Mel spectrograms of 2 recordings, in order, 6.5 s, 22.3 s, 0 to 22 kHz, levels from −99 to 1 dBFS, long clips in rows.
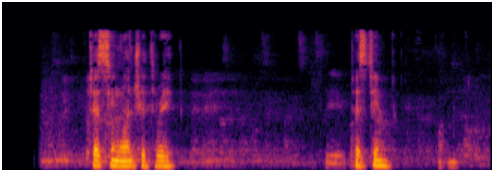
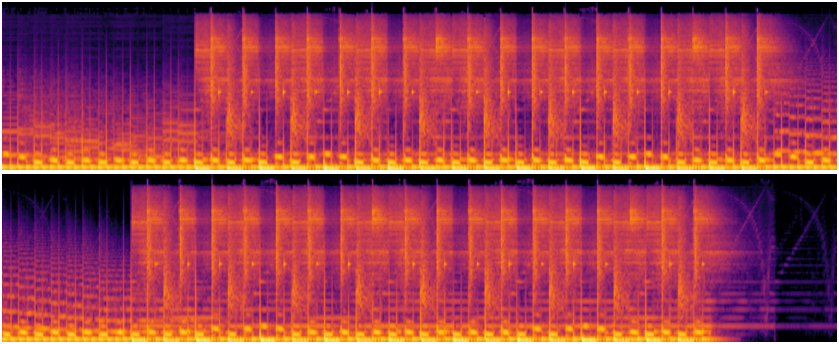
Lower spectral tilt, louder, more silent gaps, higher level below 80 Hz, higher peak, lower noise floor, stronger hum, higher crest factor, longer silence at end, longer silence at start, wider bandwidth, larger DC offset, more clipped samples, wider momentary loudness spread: first, -6 dB/octave vs -4.5 dB/octave; second, -22 LUFS vs -13 LUFS; neither; second, -58 dBFS vs -16 dBFS; second, -4 dBFS vs 0 dBFS; second, -60 dBFS vs -65 dBFS; neither; first, 22 dB vs 12 dB; second, 0.5 s vs 1.5 s; first, 0.55 s vs 0 s; second, 11.5 kHz vs 16.5 kHz; neither; neither; first, 25 LU vs 4 LU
